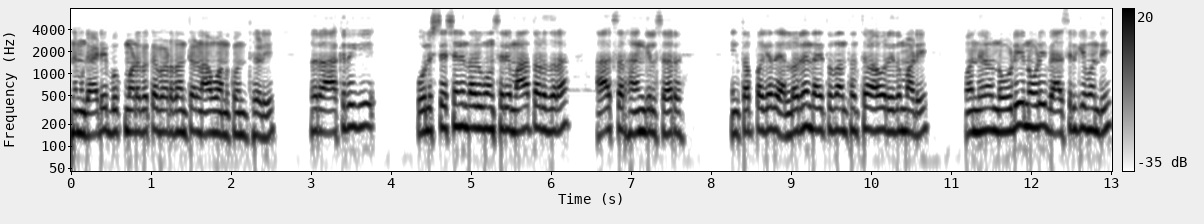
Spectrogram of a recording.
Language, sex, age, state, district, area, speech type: Kannada, male, 30-45, Karnataka, Bidar, urban, spontaneous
